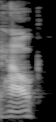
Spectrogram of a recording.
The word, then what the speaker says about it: Hauck: They say Hawk, but of course you know who. We've known each other for so long, and you say Hauck beautifully.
